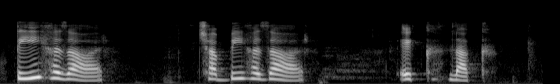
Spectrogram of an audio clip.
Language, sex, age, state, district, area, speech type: Punjabi, female, 18-30, Punjab, Tarn Taran, rural, spontaneous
